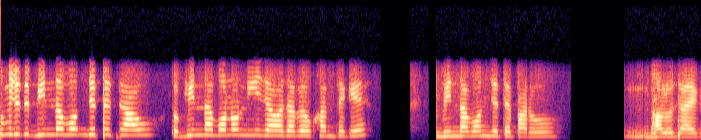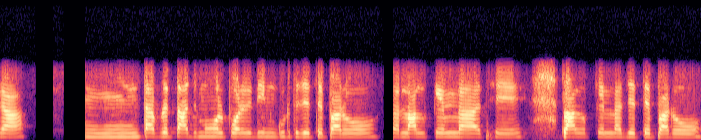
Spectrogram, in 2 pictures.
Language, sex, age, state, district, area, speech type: Bengali, female, 18-30, West Bengal, Malda, urban, conversation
